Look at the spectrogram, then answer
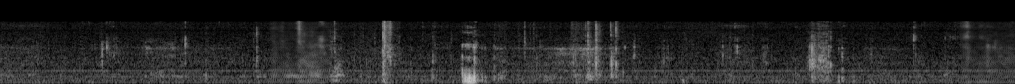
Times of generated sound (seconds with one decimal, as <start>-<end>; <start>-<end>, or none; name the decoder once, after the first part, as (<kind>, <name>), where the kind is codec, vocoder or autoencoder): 2.7-3.3 (vocoder, Vocos); 9.6-10.2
